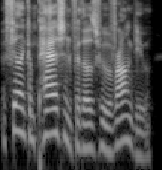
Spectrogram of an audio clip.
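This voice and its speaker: A man's voice: medium pitch, animated, brisk, pitched above the performer's own voice, natural voice. A man voicing a stern, reproachful female pony schoolteacher in a story reading. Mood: stern, disapproving.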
